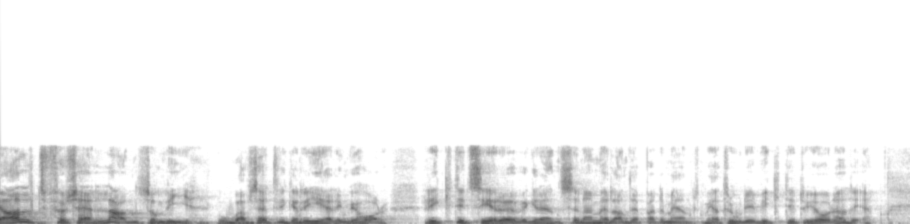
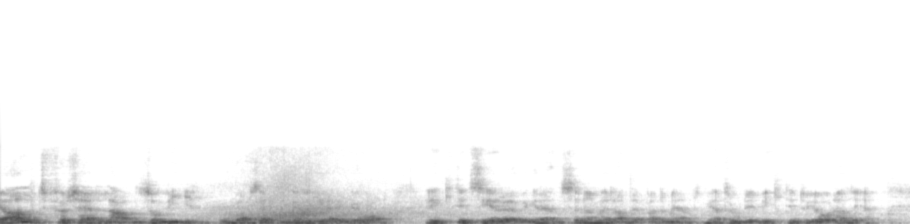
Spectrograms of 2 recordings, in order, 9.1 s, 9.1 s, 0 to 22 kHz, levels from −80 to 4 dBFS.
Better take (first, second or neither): first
